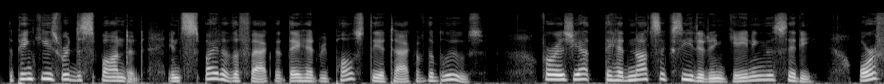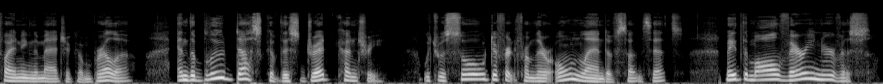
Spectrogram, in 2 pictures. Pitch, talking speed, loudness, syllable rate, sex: 185 Hz, 185 wpm, -17 LUFS, 5.3 syllables/s, female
